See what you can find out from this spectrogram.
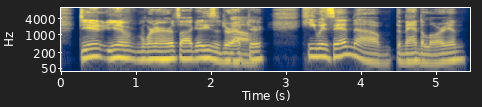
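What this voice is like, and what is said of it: Usual voice. Nothing is said of it.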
